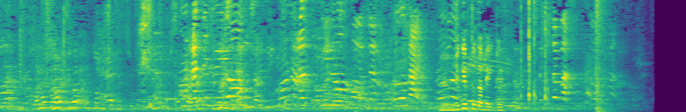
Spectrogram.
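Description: Indistinct chatter of children and adults in a large, busy room, with children's voices overlapping and a few clicks. The sound fades out near the end.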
